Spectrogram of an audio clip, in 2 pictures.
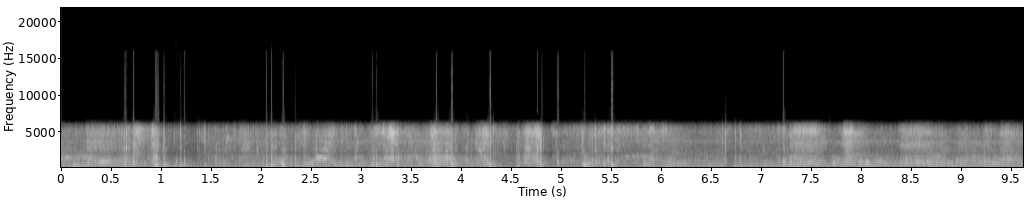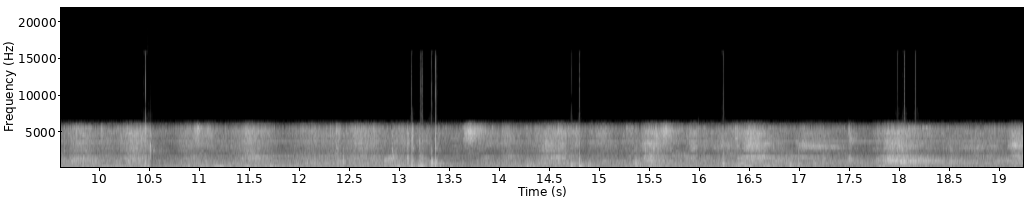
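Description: Indistinct talking in a small room, mixed with scuffling and short knocks of bodies grappling on a mat, over a steady low hum.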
